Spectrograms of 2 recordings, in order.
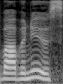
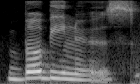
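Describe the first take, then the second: First: The name is said like 'babanoose'. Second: The name is said like 'bobineuse'. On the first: The speaker calls it wrong. "I actually literally can't believe how I just pronounced that" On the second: The speaker calls it right. "let's just actually look up the proper pronunciation"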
